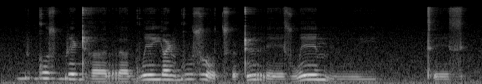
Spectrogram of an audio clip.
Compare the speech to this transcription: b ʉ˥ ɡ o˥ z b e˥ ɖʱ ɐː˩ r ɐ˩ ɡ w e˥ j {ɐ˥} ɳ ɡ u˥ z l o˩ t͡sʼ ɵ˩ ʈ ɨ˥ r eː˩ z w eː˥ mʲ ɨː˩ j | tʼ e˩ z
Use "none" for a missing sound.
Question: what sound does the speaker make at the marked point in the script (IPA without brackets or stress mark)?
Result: ɐ˥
